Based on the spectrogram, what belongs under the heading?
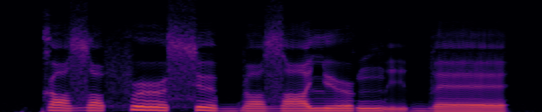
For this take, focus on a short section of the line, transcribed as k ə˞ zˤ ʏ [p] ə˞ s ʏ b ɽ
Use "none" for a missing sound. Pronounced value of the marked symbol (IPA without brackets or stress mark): f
